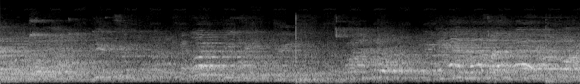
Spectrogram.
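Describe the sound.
A basketball dribbled on the court during a men's game, its bounces buried in a dense, steady roar of crowd noise and chatter.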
